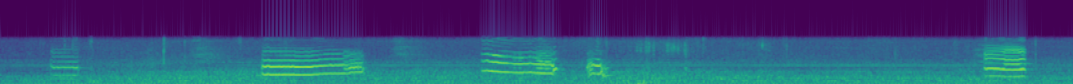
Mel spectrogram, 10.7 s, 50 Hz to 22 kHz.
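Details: Male chocolate-dappled long-haired Dachshund puppy, June 16: scattered high whimpers in short bursts, some rising and some falling, separated by long quiet gaps over a steady background hum.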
